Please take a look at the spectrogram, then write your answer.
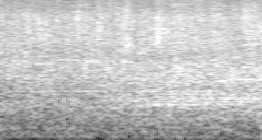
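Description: Steady crowd applause at Busch Stadium, a standing ovation for a baseball batter, a dense wash of clapping and cheering from a large audience, continuous throughout.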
